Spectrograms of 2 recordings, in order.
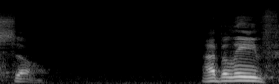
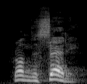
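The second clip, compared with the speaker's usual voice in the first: normal talking voice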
